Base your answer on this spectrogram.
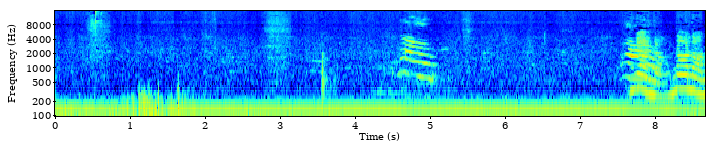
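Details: A pet cat at home, during playful mischief with its owner, gives two clear meows, the first brief and falling, the second longer and wavering, over a steady low electrical hum with some soft thumps early on.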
